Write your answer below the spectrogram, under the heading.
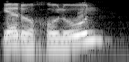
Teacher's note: قلقل الدال كويس، الخاء مفخمة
